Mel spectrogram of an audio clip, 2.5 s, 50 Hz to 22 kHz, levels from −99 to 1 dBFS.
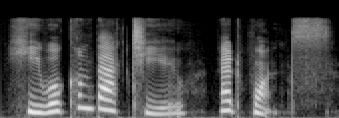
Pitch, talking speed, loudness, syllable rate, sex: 275 Hz, 190 wpm, -17 LUFS, 3.8 syllables/s, female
